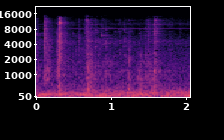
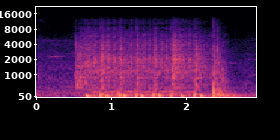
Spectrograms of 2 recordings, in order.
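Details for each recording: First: Yamaha NMAX fuel-injected scooter that cranks but won't start, engine off, key turned on, ear at the fuel tank: faint hum with a few light clicks as the fuel pump primes; pump working normally. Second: Yamaha NMAX scooter: the starter spins the engine about two seconds at roughly four even compression beats per second and never catches. Fuel pressure reads four bars, so fuel is ruled out.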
